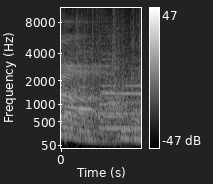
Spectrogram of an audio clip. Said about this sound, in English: The Belgian contingent in the crowd celebrate noisily and enthusiastically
